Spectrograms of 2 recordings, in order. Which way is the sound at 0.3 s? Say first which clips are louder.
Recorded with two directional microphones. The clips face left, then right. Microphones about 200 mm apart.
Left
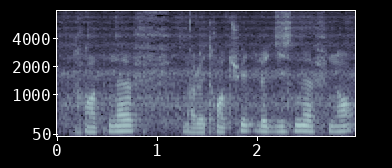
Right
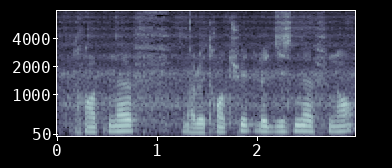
Right 5 dB; 30° right (ahead or behind).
